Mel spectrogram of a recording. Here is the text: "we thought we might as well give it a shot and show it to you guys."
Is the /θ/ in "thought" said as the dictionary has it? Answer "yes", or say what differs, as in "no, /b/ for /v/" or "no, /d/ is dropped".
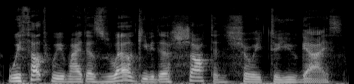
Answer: yes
